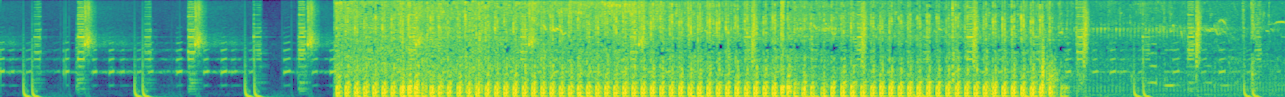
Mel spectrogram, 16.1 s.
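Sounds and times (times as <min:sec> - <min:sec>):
motorcycle engine running: 0:04.2 - 0:14.8.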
